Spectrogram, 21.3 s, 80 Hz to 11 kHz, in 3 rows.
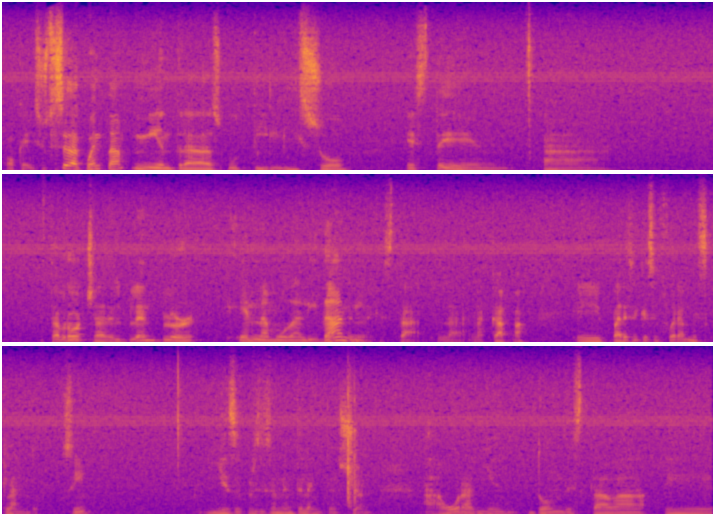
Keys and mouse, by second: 1.6-3.7 drag, 17.7 b.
